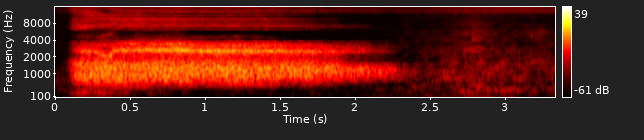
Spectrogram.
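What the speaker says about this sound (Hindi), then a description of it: "तो आपको अब जम्हाई लेनी है।" A person yawns deeply during a breathing exercise, a long, loud airy intake through the open mouth that fades into softer breath, close by.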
